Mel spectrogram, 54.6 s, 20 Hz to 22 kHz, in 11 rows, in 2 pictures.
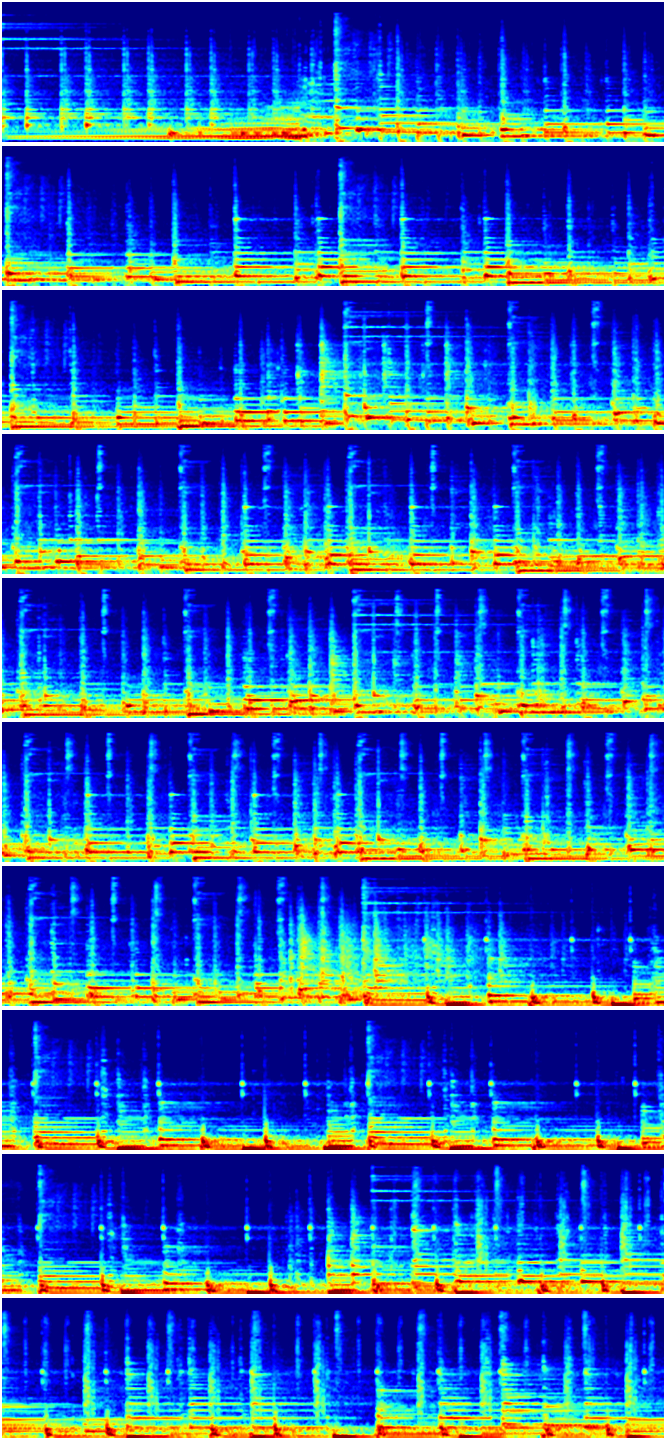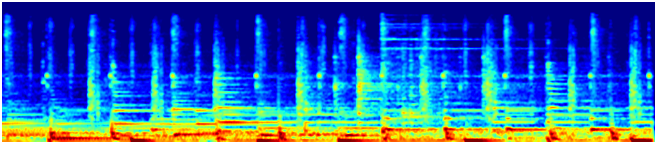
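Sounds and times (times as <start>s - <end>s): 
Gambian harp music: 1.1s - 54.5s.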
